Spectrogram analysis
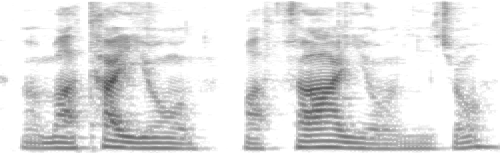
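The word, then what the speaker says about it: Ματθαῖον: 그래서 마타이온이죠. 정확하게 얘기하면요. th 발음이 여기 들어있으니까요.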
